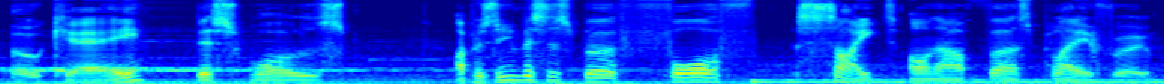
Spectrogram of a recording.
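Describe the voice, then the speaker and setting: Low-voiced man, animated game commentary. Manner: expressive dramatic reading with chatty asides. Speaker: gaming video host. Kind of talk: let's play commentary, reading visual novel text aloud. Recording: music behind the voice. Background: game music.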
